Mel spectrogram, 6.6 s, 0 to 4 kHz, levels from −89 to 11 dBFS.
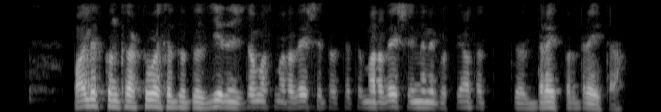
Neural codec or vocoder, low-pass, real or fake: none; 3.6 kHz; real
